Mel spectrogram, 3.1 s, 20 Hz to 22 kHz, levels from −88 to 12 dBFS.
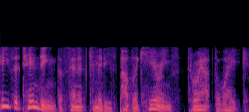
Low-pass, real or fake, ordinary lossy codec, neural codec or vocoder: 7.2 kHz; real; AAC, 16 kbps; none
